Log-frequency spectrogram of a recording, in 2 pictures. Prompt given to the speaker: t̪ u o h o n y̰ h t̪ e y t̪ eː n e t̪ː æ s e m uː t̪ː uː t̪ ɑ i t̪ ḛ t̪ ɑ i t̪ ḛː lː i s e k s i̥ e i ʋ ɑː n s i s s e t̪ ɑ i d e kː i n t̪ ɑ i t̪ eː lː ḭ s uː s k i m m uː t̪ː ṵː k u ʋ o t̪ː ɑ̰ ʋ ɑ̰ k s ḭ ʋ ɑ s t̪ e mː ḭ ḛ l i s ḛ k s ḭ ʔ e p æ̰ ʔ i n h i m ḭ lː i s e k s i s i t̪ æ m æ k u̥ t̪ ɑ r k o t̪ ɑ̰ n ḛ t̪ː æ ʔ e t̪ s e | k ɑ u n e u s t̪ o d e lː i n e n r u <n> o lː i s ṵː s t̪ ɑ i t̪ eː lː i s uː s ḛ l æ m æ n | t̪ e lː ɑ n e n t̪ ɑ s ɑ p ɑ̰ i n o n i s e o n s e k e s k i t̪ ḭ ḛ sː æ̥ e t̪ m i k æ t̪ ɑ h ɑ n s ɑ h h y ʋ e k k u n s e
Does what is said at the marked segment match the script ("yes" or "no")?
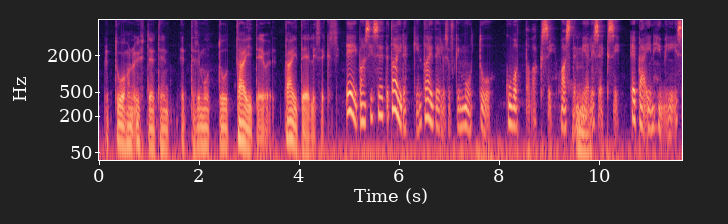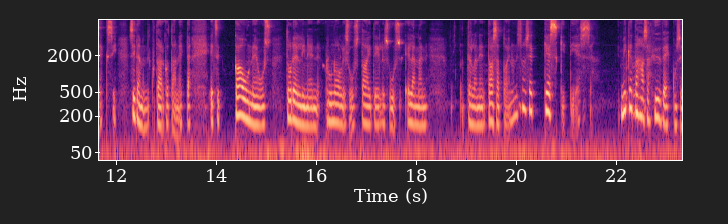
yes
